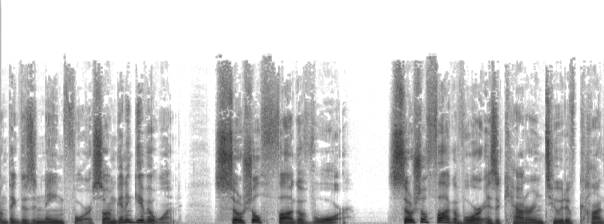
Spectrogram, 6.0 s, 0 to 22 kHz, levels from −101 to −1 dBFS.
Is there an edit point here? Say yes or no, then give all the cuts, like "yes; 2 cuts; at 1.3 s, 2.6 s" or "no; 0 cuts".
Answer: no; 0 cuts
